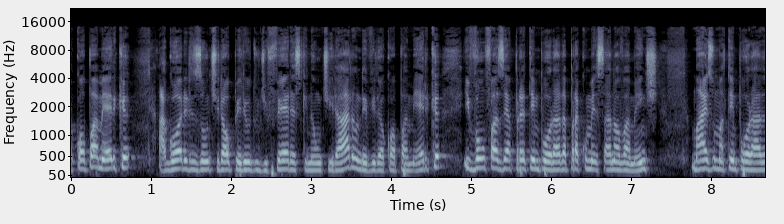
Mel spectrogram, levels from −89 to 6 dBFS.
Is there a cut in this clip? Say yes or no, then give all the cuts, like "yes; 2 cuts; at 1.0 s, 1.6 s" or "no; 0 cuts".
no; 0 cuts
